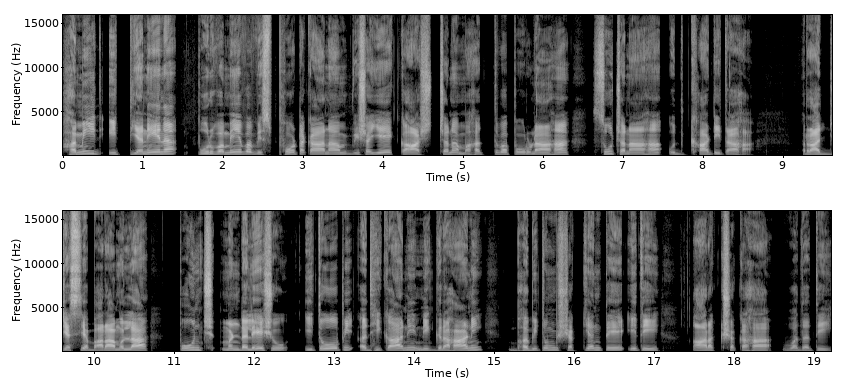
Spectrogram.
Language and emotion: Sanskrit, neutral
